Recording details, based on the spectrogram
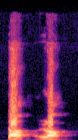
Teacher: जब आप टा और ड़ा का आप उच्चारण करेंगे तो यह आपकी जीभ आपके मूर्धा से स्पर्श हो रही है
